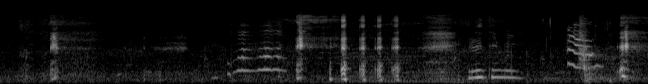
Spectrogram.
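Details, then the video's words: Pet cat indoors giving a few short meows, each a quick rising-then-falling tone, spread across several seconds between bursts of people talking and sharp clicks. "Miawww sounds of our PreciousFurBabies"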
